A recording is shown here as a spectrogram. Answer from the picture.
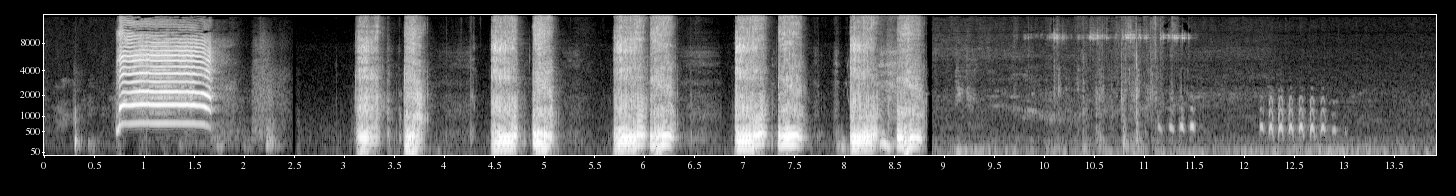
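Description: A goat kid gives one loud, high, slightly wavering bleat about a second in. Then come five pairs of short, loud sounds about a second apart. Near the end a screech owl gives a soft, rapid trill.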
